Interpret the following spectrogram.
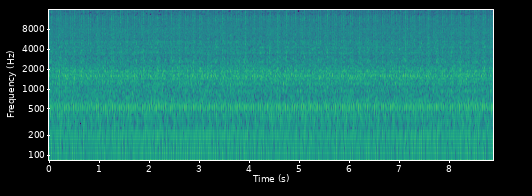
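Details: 1928 Farmall Regular tractor engine idling after carburetor tweaking, spark advanced about halfway: a steady, even low chug with a constant hum and no knocks or misses. Smooth normal idle.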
